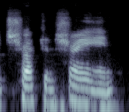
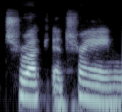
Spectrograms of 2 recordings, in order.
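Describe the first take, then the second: First: Truck and train said slowly with ch r; truck and train said as chruck. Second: Truck and train said slowly with clear t r. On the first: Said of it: "We say truck and train". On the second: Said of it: "same thing with". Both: Shown as a demonstration.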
